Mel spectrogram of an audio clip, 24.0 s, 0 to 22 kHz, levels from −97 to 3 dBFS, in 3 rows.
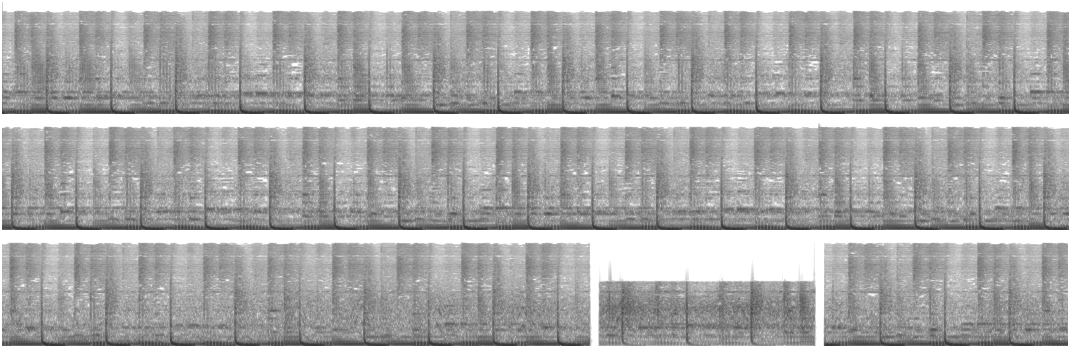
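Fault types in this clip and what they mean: input switched to a poorer device: likely a device change, since an 80 ms silence precedes sound capped at 3.8 kHz and about 5 dB quieter, unlike plain filtering.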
